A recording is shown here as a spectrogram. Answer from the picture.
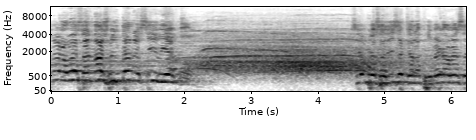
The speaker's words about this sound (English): But here he is, standing in front of a roaring crowd of thousands of Latinos braving a torrential rainstorm in the capital of country music, Nashville, Tennessee.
